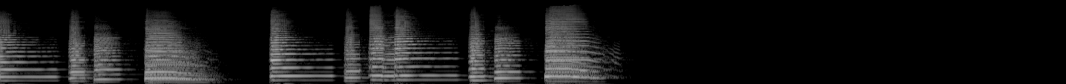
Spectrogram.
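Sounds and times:
nu jazz phrases: 0:00.0 - 0:06.1.

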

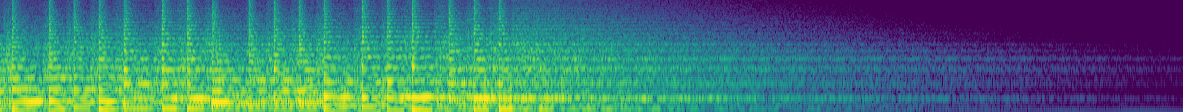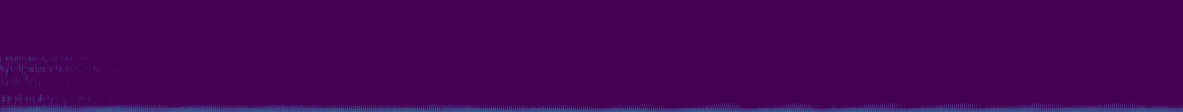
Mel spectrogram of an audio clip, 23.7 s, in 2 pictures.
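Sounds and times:
breakdown stab: 0:00.0 - 0:08.2.

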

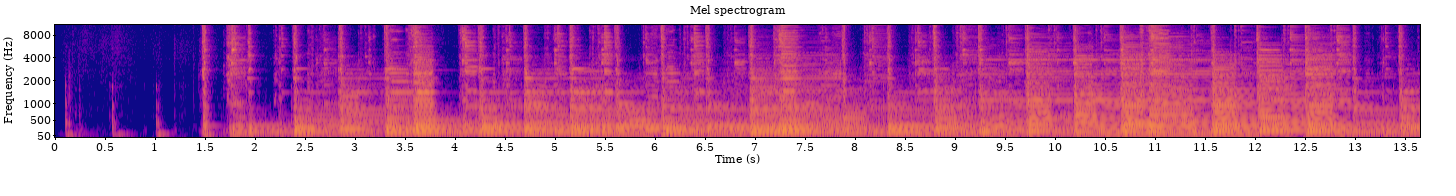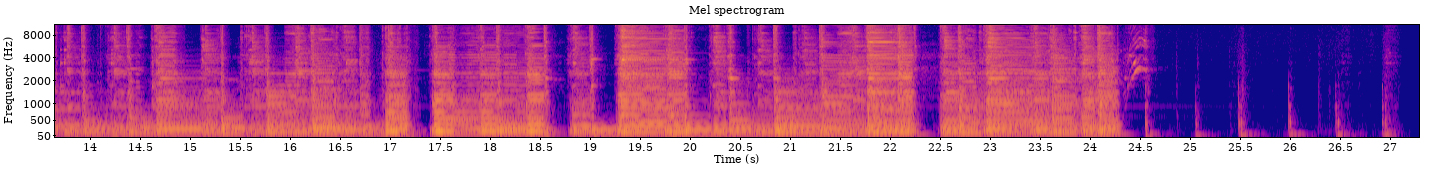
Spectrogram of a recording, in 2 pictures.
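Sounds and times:
footstep impact noise: 0:00.0 - 0:01.6, 0:24.4 - 0:27.2
dry 12-string guitar: 0:01.0 - 0:24.7.

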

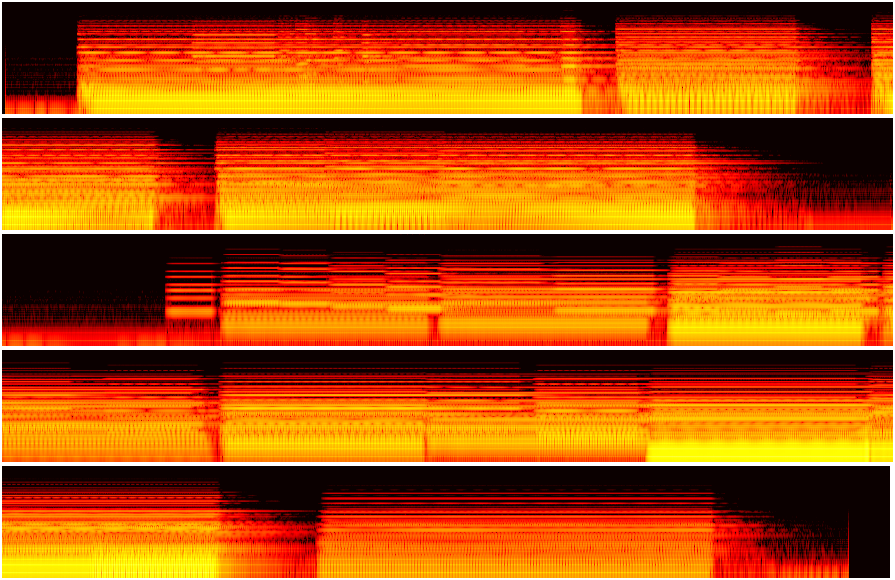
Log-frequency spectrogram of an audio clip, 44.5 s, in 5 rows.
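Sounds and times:
organ: 0:00.7 - 0:16.6, 0:19.4 - 0:43.4.

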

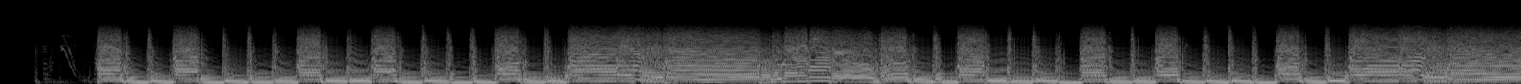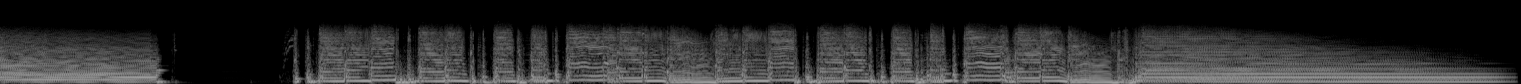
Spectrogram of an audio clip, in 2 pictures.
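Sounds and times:
EL34 tube amplifier live: 0:00.0 - 0:30.4.

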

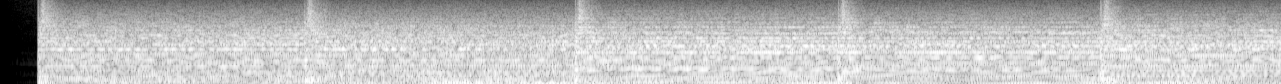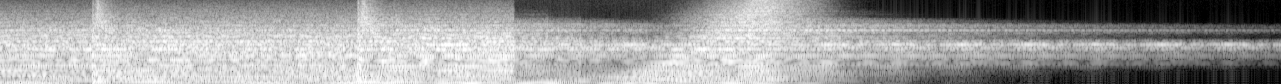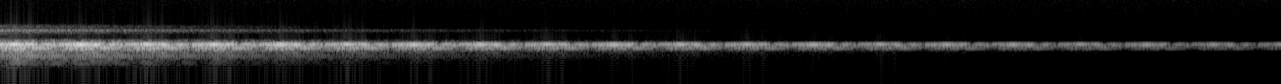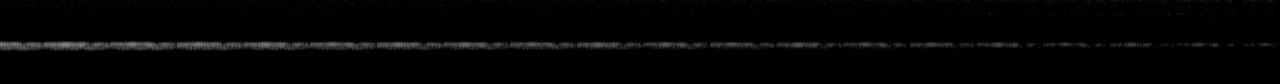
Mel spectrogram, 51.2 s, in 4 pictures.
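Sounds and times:
stereo Moog synthesizer: 0:00.4 - 0:30.0.

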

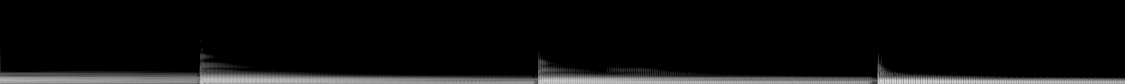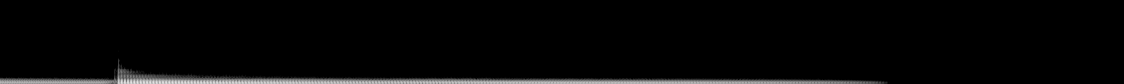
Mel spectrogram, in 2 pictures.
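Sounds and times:
bass guitar through a Phil Jones EQ: 0:00.0 - 0:20.1.

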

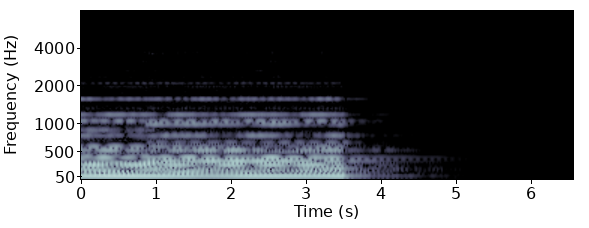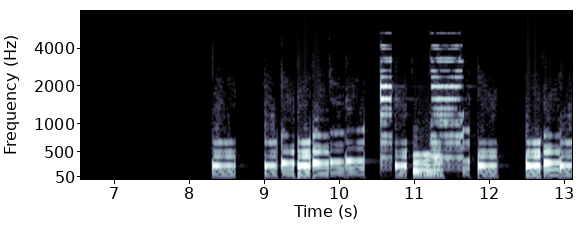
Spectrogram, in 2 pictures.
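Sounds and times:
organ: 0:00.0 - 0:04.2, 0:08.3 - 0:13.0.

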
